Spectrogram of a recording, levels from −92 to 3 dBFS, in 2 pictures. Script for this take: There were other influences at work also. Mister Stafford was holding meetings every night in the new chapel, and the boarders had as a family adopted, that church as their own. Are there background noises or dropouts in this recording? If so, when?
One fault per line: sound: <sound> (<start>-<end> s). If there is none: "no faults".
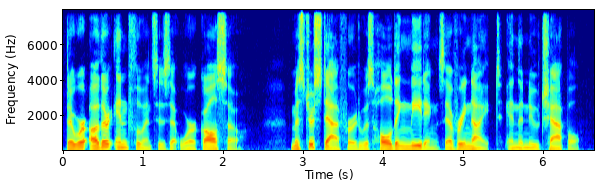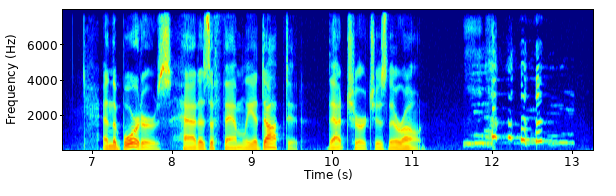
sound: laugh (11.6-13.0 s)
